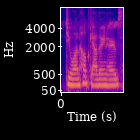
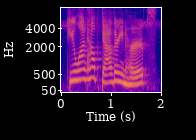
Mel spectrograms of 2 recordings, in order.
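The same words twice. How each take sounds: First: It is said in a lower, flat voice. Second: It is said in a higher voice.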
